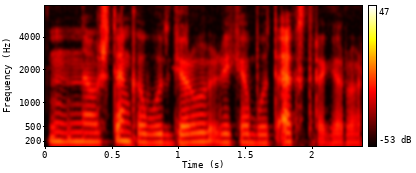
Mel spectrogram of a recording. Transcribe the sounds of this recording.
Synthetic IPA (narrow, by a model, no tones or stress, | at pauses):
nʲɛʊʃt̪ʲɛŋkɐbuːt̪ɡʲɛɾuːɾʲɛɪkʲɛbuːt̪ɛkst̪ɾɐ̰ɡʲɛ̰ɾṵ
